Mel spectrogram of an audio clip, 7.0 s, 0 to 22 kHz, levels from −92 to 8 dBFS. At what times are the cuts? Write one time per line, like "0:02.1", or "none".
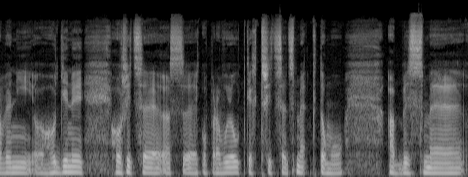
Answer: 0:01.7
0:03.0
0:03.6
0:04.3
0:04.7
